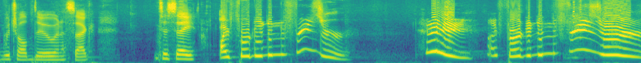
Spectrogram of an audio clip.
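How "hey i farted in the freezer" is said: croaky frog-like put-on voice, much higher, slower. Retelling a moment at grandma's freezer, the speaker demonstrates a croaky frog-like put-on voice. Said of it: "You sound like a mixture of Kermit and".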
